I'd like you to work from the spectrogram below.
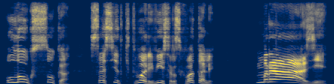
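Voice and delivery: high-pitched indignant cursing; outraged old woman. A narrator's reading. Old woman at the empty onion shelf, outraged. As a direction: curse the neighbours in a high, strained voice.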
